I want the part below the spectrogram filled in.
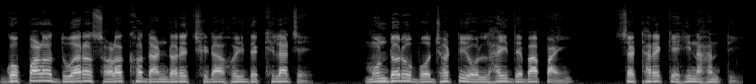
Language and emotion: Odia, neutral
